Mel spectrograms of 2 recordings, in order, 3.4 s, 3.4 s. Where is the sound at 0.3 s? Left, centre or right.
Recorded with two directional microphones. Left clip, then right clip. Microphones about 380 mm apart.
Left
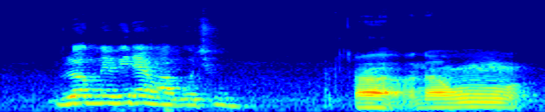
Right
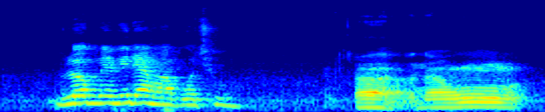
Centre.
